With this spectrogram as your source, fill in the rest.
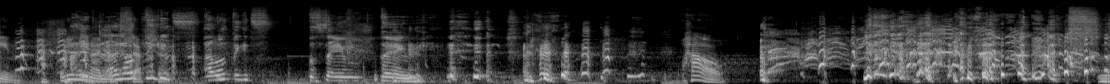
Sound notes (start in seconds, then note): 3.5 laughs; 7.6 laughs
